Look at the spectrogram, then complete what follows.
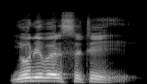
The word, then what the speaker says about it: university: But in the case of the words like unit, unity, universe, university, they produce consonant sound.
